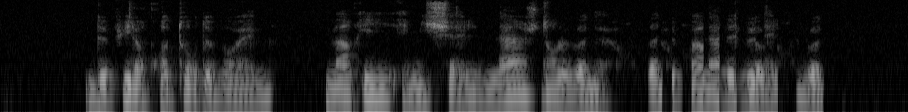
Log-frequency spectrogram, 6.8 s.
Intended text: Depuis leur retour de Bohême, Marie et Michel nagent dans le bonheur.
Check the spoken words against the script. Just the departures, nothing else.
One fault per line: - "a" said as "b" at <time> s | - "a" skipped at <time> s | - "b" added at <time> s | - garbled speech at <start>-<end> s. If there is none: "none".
- garbled speech at 4.9-6.2 s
